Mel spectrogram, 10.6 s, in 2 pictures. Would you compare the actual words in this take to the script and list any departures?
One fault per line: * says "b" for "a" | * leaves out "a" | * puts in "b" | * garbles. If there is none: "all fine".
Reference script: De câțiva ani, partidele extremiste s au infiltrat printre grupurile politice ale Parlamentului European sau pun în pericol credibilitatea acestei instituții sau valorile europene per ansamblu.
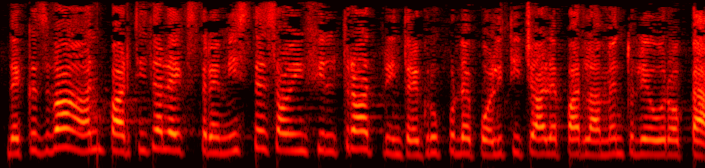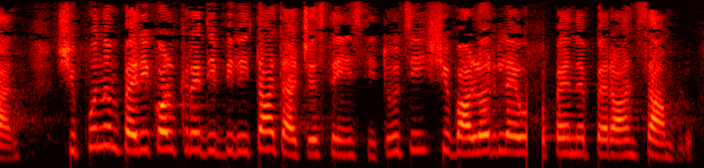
* says "și" for "sau"
* says "și" for "sau"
